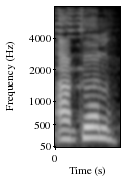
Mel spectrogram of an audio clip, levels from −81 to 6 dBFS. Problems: background sounds at intervals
